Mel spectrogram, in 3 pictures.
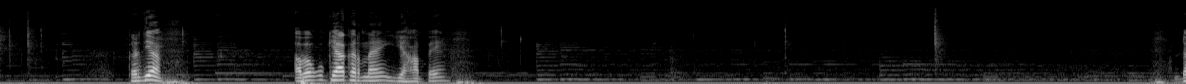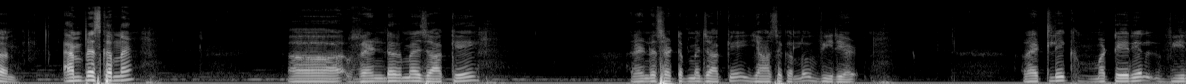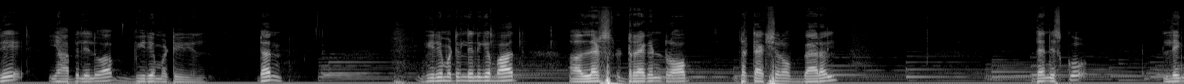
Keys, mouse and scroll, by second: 0.3 Return, 0.3 2, 6.5 middle click, 7.2 scroll down 1, 9.3 g, 10.5 alt+middle click, 11.5 alt+scroll up 2, 11.8 alt+middle click, 12.5 m, 13.4 middle click, 14.0 right click, 21.4 right click, 26.6-27.0 scroll down 1, 27.0 middle click, 28.6 super+d.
